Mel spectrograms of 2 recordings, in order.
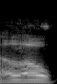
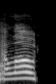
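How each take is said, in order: First: It is said in a low, deep voice. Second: It is said in a high, squeaky voice. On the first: The same boy after his voice broke is speaking. "it was like overnight his voice changed" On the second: A young boy before puberty is speaking. "he had a pretty squeaky voice"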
